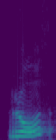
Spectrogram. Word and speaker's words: rose: Like example रोज, ROSE, एस जो है वो ओ और ई के बीच में आ रहा है तो हम इसको ज की साउंड देते हैं, रोज।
